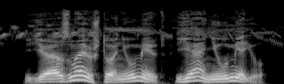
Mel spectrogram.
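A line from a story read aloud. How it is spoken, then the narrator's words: Sharp objection. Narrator (Russian): резко возразила Лукреция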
